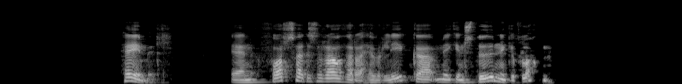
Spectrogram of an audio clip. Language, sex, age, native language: Icelandic, male, 30-39, Icelandic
